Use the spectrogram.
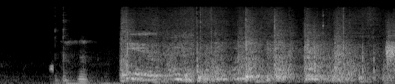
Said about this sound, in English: I heard footsteps. That's undeniable. Wow. Right? Yeah, that's really loud. Yeah, that's pretty cool. And, everybody's in front of me going down the stairs, and nobody was running downstairs there. Everybody was walking down.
